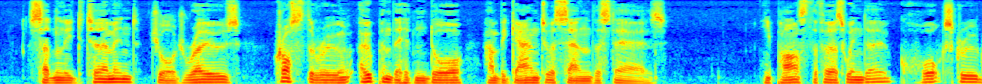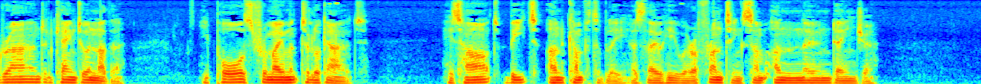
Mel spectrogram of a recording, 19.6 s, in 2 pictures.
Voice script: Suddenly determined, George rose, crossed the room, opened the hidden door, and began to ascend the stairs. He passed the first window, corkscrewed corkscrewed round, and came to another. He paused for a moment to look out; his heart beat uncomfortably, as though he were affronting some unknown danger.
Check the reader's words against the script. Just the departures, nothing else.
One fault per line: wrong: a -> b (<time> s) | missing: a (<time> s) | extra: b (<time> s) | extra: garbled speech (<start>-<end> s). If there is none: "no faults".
missing: corkscrewed (9.8 s)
